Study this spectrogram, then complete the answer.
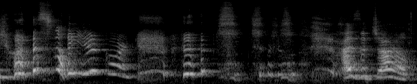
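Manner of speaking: high helpless laughter; laughing. Real, not acted. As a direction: laugh through the words. Laughing hard mid-story.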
